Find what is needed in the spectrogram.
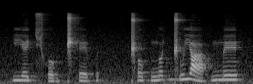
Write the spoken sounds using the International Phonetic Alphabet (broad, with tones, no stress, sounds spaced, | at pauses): j e˨ t͡ɕʰ o˩ ɡ ǁʰ e˨ p | ǁ o˨ p ŋ ɤ˦ ɡ͡ǁ u˦ j a˩ | m e˦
